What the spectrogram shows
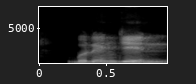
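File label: "berenjin", Malay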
